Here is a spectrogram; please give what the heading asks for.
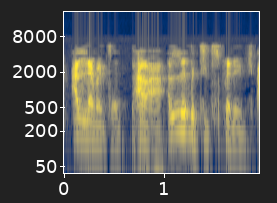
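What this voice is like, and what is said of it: Popeye cartoon character voice. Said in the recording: “sounds a bit like Popeye, my impression.”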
